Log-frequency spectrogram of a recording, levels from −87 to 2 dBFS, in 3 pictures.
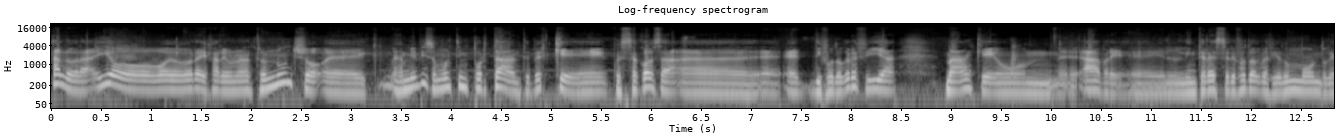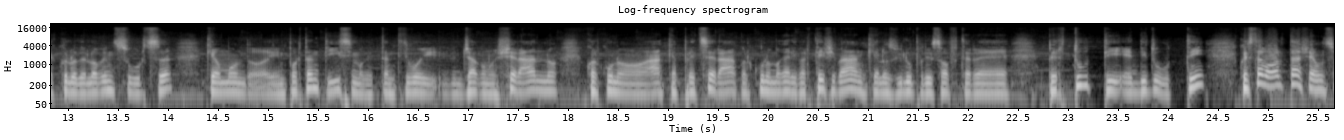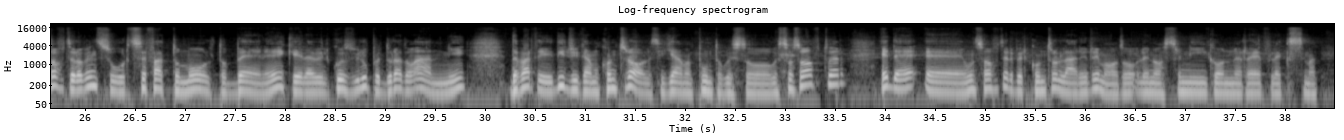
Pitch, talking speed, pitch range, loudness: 130 Hz, 165 wpm, 120-150 Hz, -26 LUFS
